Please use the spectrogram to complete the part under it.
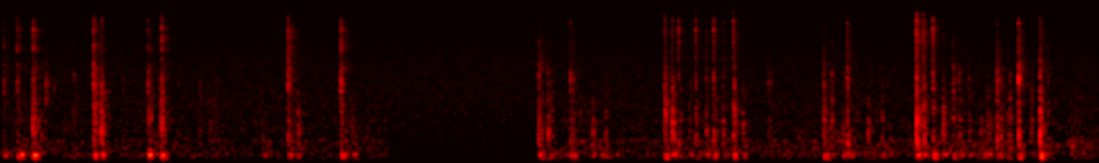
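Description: Quick bursts of crisp computer keyboard typing come close up as details are entered into clinic management software, clusters of clicks separated by a short quiet pause in the middle.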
